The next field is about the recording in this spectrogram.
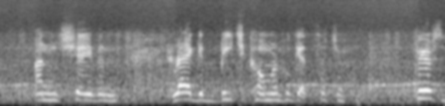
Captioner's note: wind howling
